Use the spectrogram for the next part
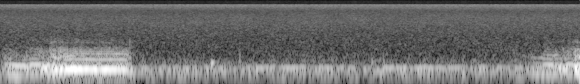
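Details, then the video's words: Sleeping dog lying down and snoring: a low, rumbling, throaty snore lasting under a second, then quiet breathing over a steady low hum, with the next snore starting at the end. "Sleeping dog lying (and snoring)"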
